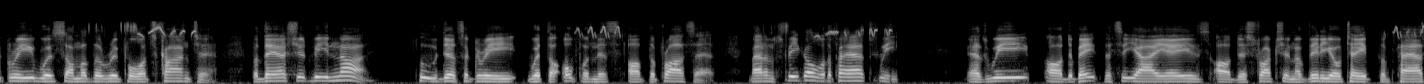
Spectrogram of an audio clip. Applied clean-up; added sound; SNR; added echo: neural diffusion model UNIVERSE++.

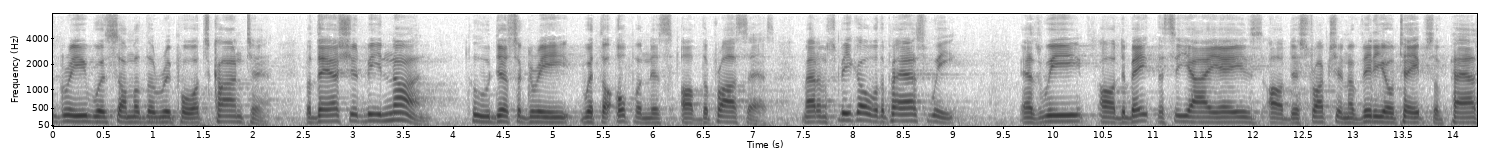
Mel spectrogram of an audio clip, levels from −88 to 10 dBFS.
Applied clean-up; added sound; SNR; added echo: none; none; none; none.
